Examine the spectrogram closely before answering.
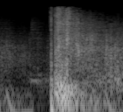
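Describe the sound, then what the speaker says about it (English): A sudden loud gunshot burst from an in-game sound effect erupts after a brief lull, with a rumbling, noisy tail and rapid repeated crackle like gunfire continuing to the end. "I mean, there you go. Gunshots."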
